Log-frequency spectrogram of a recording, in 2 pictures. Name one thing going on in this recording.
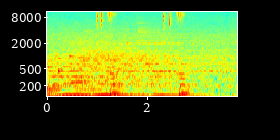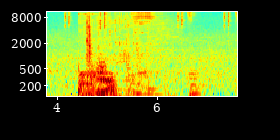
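Soft interface clicks sound several times.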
